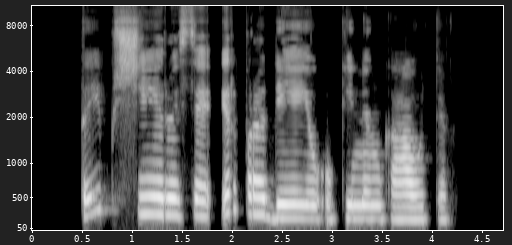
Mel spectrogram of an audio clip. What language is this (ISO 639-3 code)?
lit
